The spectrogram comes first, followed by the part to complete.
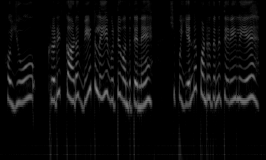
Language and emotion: Tamil, fearful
